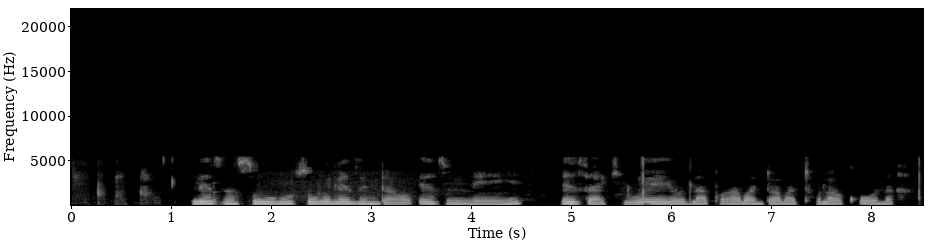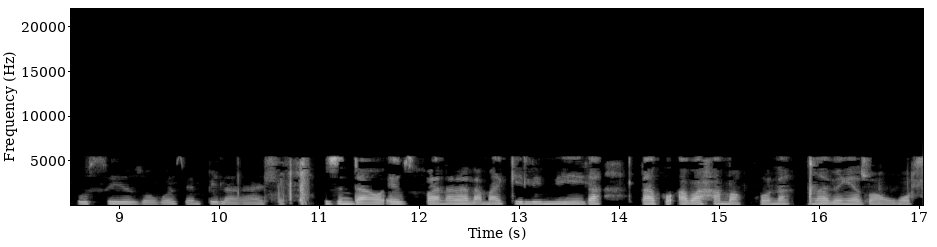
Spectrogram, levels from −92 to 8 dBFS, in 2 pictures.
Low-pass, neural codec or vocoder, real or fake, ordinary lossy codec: 5.4 kHz; none; real; MP3, 24 kbps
